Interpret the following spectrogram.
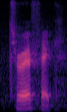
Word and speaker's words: terrific: Terrific. Exactly. Okay, great. Terrific. Okay, the intonation is on the E.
